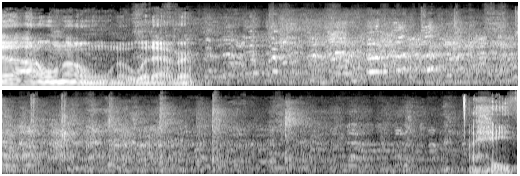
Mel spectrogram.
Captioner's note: audience laughs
